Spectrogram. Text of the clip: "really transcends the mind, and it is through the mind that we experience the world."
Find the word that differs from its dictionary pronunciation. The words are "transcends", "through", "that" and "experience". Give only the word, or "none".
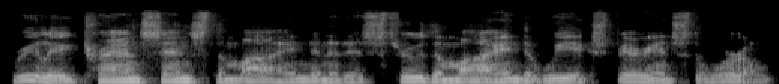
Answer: none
